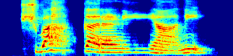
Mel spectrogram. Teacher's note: Ataha Shvaha becomes Atashvaha. And here there is a Visarga followed by Ka, which is a Jihva Muliya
